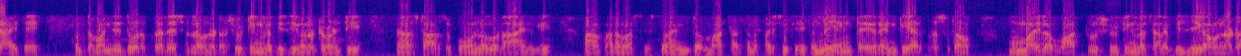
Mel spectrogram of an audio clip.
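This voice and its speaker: A man giving a live unscripted news report, halting and repeating himself as he goes. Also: medium pitch, a little hiss or hum, poor audio. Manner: halting, repetitive, restarts words.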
